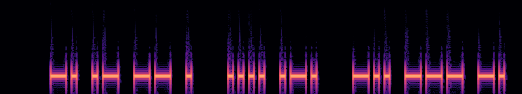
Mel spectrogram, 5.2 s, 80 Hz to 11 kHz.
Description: Morse code, heard as a keyed tone, about 23 wpm, 700 Hz. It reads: NAME HR DON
